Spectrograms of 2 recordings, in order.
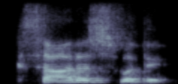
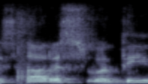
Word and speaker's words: सारस्वते: सारस्वते, तो ये सरस्वती नहीं है, सारस्वती नहीं है, ये है सारस्वते। कहिए सारस्वते। हम प्राय इसको सरस्वती, सारस्वती कई उच्चारण कर देते हैं, पर है सारस्वते।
